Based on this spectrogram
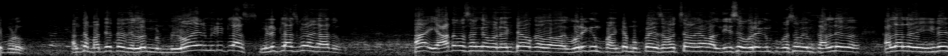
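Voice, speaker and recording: A local man speaking in a street interview, angry and pleading. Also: sits high. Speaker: local resident.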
